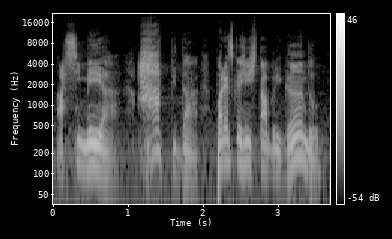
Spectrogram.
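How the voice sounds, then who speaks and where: A man voicing an older woman market vendor who calls out loud, insistent sales pitches and then turns friendly. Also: big pitch swings, measured pace, slightly rough, heavily acted.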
